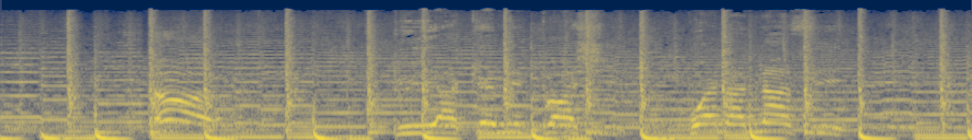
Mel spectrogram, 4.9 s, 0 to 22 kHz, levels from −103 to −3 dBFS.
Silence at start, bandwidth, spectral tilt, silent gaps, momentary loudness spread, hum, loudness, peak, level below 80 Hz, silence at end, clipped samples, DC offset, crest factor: 0 s; 17 kHz; -5 dB/octave; none; 5 LU; none; -17 LUFS; -2 dBFS; -22 dBFS; 0 s; under 0.1%; under 0.1%; 14 dB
